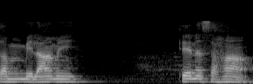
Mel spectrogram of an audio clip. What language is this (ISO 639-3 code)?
san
